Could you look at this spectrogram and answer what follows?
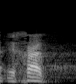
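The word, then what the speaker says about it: אחד: solo es ecaz bueno en hebreo se pronuncia ejad que se traduce como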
